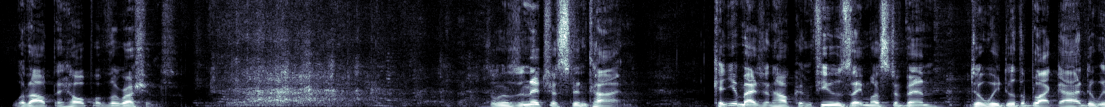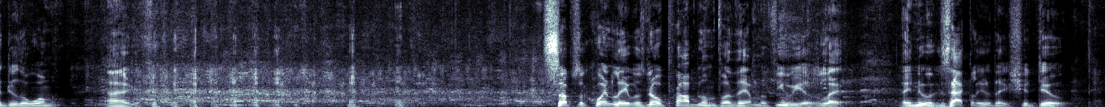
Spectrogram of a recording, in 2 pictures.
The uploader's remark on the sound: This program was recorded in front of a live audience at The Commonwealth Club in San Francisco, California on May 2nd, 2019.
